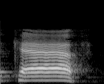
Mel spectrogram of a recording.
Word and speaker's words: kaf: The letter kaf, not qaf. Okay, so you have to pay attention that you don't pronounce kaf like qaf, or qaf like kaf.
